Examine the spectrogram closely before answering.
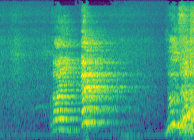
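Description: A man shouts a command loudly in an echoing hall.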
